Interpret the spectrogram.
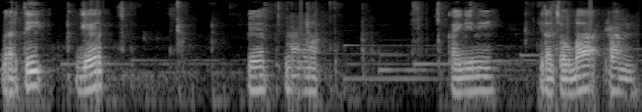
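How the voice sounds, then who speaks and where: A man's voice: on the low side, fairly even intonation, very slow, long pauses, mellow. A man teaching a programming lesson over a screen recording, talking casually and thinking aloud as he codes. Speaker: coding instructor. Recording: dull lo-fi audio with faint music.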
